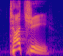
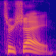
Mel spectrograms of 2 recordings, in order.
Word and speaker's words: touché: Touchy, I replied, and winked. – It's pronounced touché, said Holmes, evenly.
